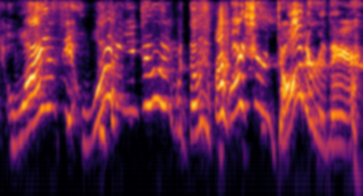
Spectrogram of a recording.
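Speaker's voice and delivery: high, loud, baffled questions; shocked high quote. Retold or imitated. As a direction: squeak in stunned disbelief. Acting out her own reaction.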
